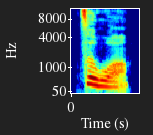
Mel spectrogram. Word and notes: 自我: zì wǒ

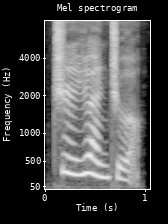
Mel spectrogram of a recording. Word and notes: 志愿者: zhì yuàn zhě

